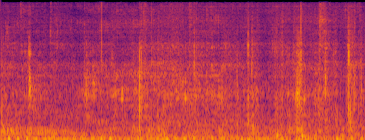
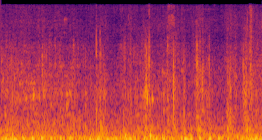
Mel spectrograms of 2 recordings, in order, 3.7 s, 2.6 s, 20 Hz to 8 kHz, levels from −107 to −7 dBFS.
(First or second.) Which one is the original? second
